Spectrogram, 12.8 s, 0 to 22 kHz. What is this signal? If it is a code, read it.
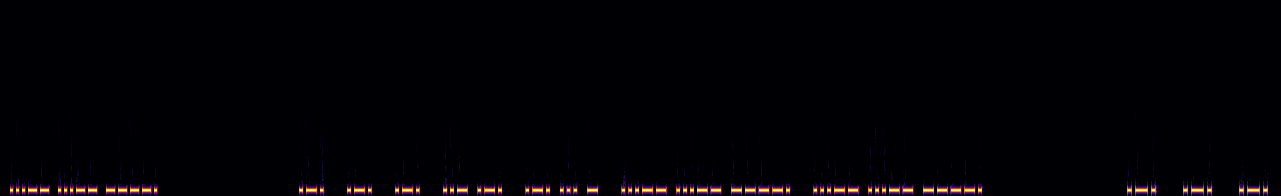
Morse code, heard as a keyed tone, about 40 wpm, 700 Hz. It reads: 339 R R R UR RST 339 339 R R R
